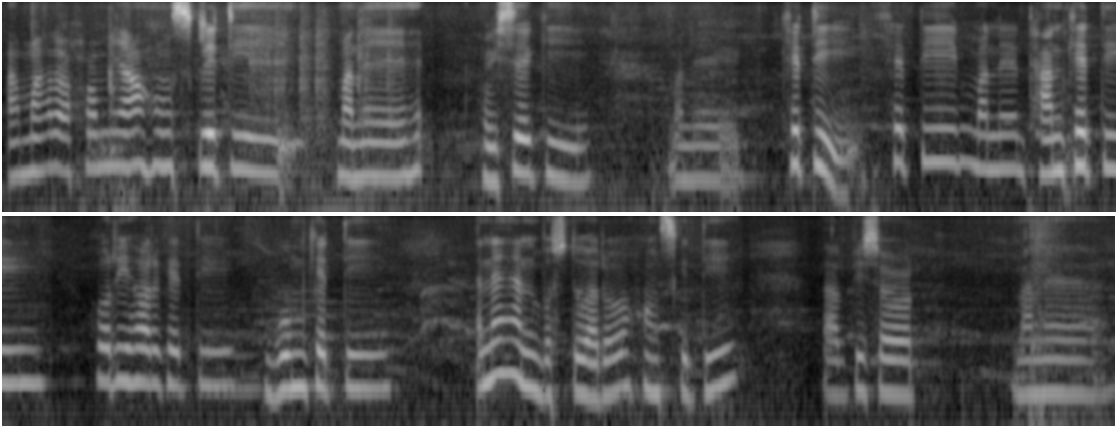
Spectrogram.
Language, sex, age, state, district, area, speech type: Assamese, female, 45-60, Assam, Barpeta, rural, spontaneous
